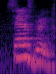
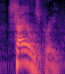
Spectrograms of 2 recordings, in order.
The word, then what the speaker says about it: Salisbury: Salisbury. Salisbury, which is actually Salisbury.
